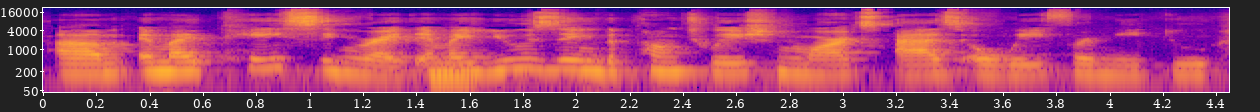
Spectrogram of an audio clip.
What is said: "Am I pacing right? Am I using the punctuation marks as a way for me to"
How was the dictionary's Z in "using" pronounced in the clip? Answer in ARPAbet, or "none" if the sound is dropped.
Z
